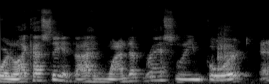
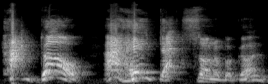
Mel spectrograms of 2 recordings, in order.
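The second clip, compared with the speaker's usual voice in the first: higher, louder angry fan yell; loud fan reaction; 9 semitones higher, 11 dB louder than usual. Retold or imitated. Texas fans griping about the heel, loud higher yell.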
